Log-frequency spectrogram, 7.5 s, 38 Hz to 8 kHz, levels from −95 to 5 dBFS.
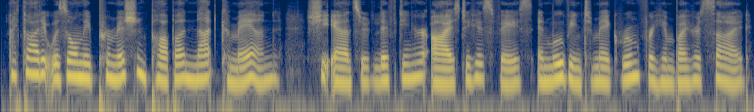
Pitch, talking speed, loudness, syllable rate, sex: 175 Hz, 215 wpm, -17 LUFS, 5.1 syllables/s, female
